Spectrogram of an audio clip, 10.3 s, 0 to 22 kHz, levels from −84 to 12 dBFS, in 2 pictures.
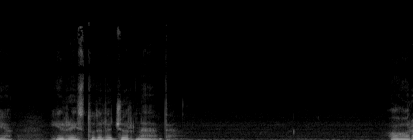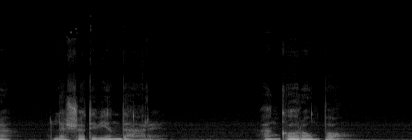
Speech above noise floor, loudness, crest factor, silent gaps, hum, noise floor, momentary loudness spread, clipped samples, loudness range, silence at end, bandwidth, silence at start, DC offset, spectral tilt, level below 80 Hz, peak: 31 dB; -35 LUFS; 18 dB; none; none; -64 dBFS; 19 LU; under 0.1%; 7 LU; 0.65 s; 14.5 kHz; 0 s; under 0.1%; -7 dB/octave; -52 dBFS; -18 dBFS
